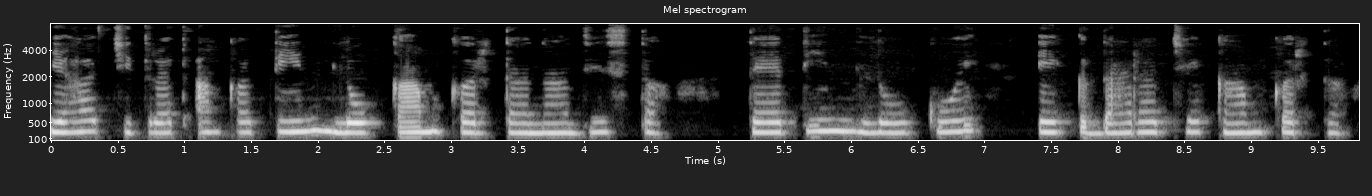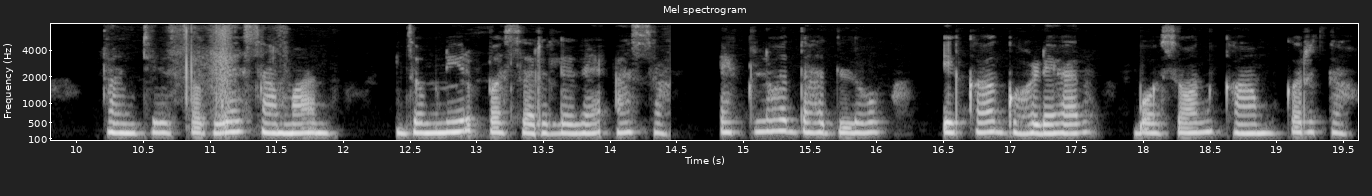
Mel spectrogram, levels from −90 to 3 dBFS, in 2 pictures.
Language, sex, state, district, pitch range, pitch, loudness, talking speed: Konkani, female, Goa, North and South Goa, 240-260 Hz, 250 Hz, -17 LUFS, 85 wpm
